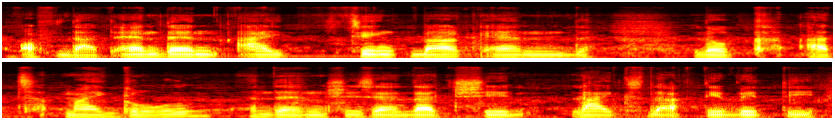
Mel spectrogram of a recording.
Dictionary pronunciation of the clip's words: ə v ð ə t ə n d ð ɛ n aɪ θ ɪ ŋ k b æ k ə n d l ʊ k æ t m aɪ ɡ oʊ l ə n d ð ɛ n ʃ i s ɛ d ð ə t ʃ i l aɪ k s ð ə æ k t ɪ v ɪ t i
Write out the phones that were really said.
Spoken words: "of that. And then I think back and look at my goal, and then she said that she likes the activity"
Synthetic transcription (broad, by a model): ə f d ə t ə n d ɛ n aɪ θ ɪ ŋ k b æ k ə n d l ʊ k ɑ t m aɪ ɡ oʊ l ə n d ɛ n ʃ i s ɛ d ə t ʃ i l aɪ k s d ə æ k t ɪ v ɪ t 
